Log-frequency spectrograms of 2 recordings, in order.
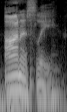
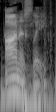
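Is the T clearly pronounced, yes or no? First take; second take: no; no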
